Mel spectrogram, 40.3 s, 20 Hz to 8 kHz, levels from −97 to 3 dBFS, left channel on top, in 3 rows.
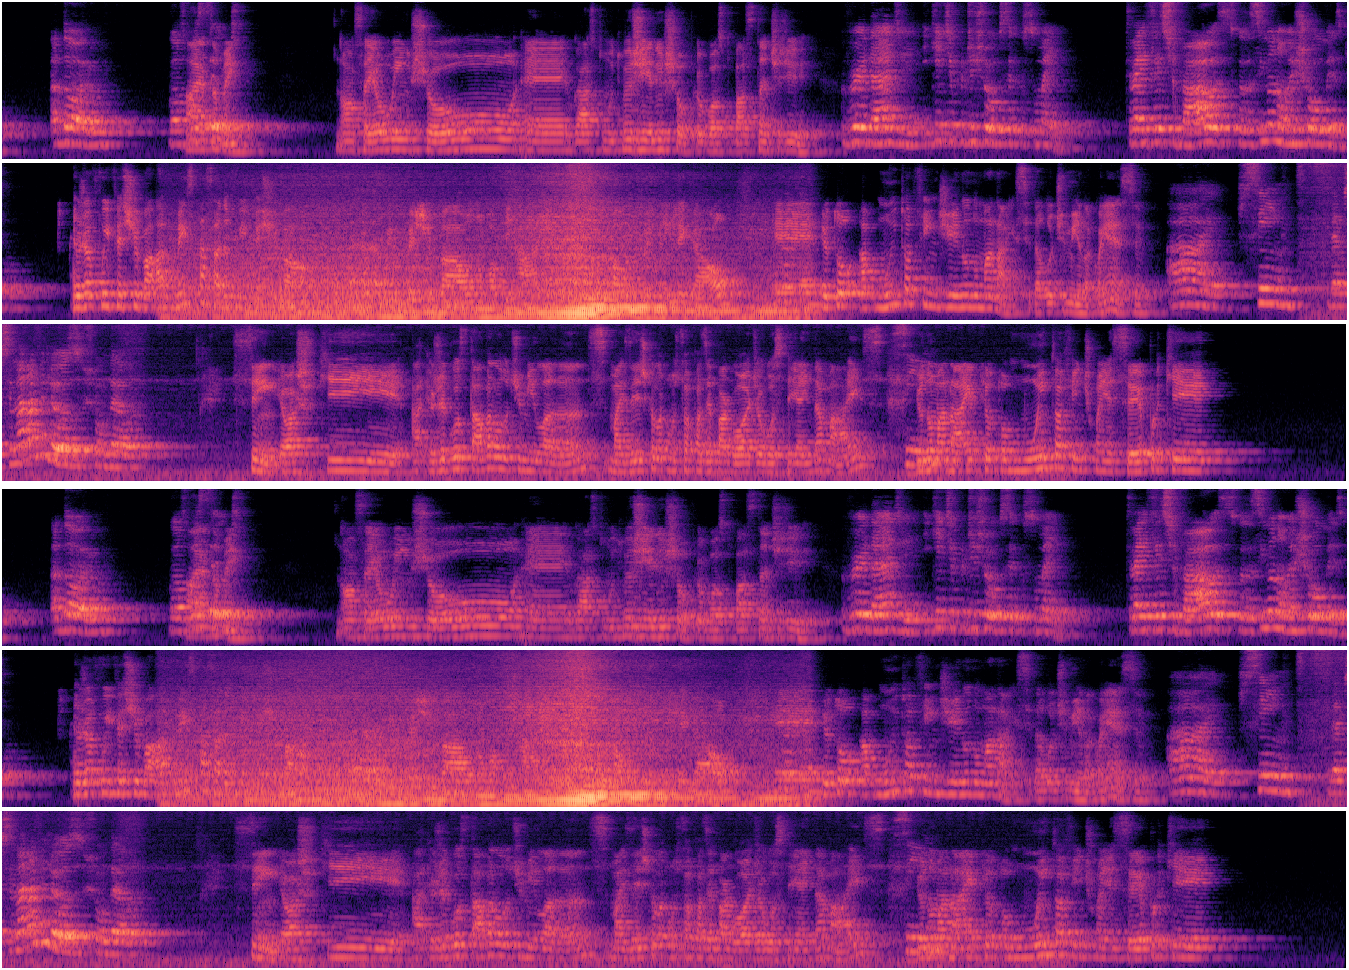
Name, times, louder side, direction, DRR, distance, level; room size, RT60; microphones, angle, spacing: voice 1, 0.5-1.1 1.7-2.3 8.4-10.7 11.2-13.6 16.9-17.3 21.1-21.7 25.1-26.4 26.7-28.3 35.8-36.4, left 1 dB, 65° left, -5 dB, 1.0 m, -28 dB
voice 2, 1.8-2.4 3.3-8.0 14.1-24.9 28.9-38.9, left 3 dB, 85° left, 2 dB, 0.4 m, -31 dB
Engine, 15.0-21.6, equal, 45° right, 0.6 m, -22 dB
sound 1, 26.4-37.6, right 1 dB, 10° right, 0.8 m, -38 dB
2.9 x 2.3 x 3.1 m, 0.96 s
head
